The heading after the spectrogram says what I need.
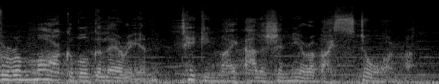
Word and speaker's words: Alashinira: Rumors of a remarkable Gallerion taking my Alashinira by storm. Alashinira. Oh, so that's how you pronounce it.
